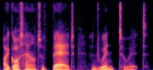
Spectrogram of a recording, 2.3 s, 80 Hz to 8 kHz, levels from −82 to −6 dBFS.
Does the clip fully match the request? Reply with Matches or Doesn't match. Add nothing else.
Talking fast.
Matches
